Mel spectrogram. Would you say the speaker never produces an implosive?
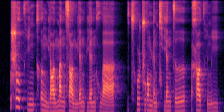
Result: yes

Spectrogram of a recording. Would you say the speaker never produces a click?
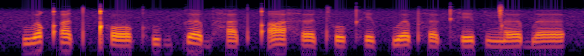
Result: no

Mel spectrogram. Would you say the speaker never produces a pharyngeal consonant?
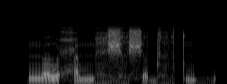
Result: no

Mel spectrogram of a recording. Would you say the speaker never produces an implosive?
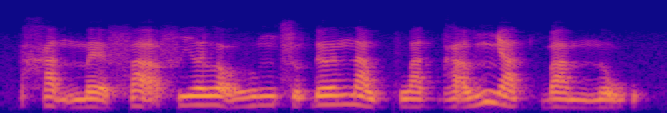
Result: no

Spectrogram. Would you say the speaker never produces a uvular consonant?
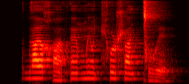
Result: no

